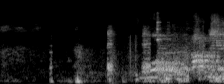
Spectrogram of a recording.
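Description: A few soft clicks, then about a second and a half in a group of children's voices calling out loudly together, answering the teacher.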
